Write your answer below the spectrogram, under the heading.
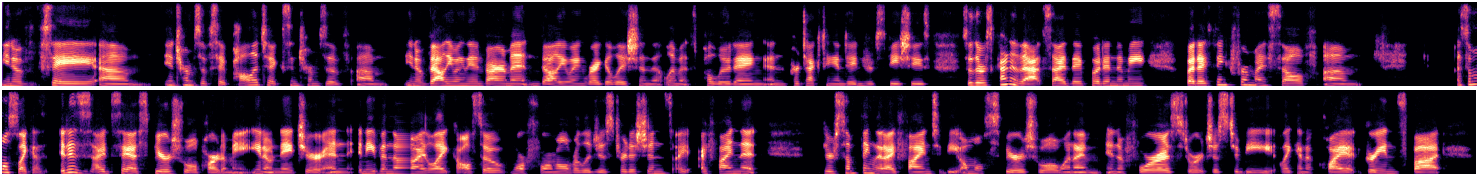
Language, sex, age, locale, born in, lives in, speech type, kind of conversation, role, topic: English, female, 45-49, en-US, United States, United States, conversation, unstructured, none, How do you incorporate nearby nature into your daily life where you live, and what does it give you?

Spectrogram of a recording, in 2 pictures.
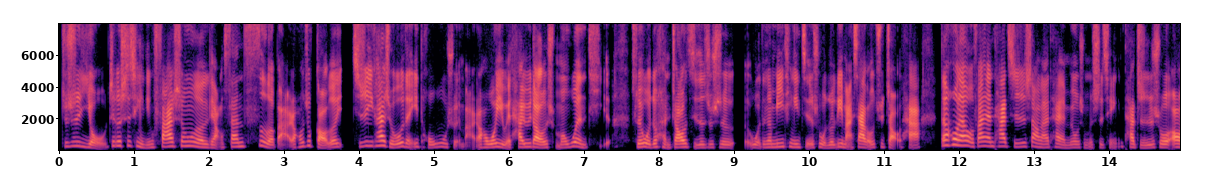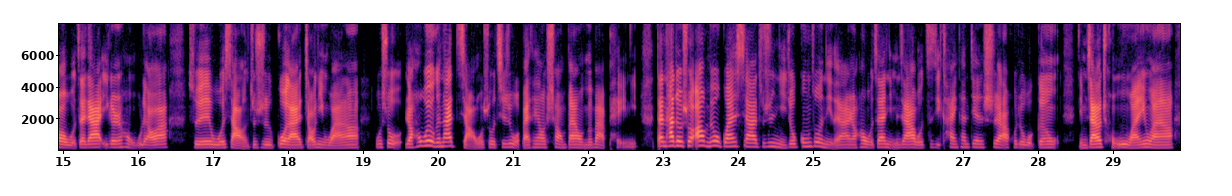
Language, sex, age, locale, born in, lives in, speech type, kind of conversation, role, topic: Chinese, female, 25-29, zh-CN, China, United States, conversation, advice, user, 如何在朋友之间设立界限而不伤害对方？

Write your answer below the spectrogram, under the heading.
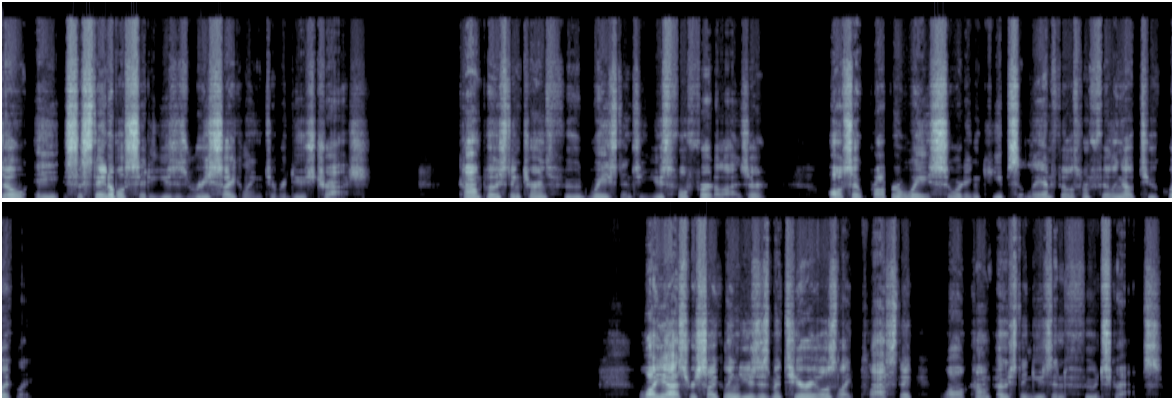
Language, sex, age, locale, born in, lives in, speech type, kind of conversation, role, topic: English, male, 30-34, en-US, United States, United States, read, expert-assistant, expert, What makes a city sustainable?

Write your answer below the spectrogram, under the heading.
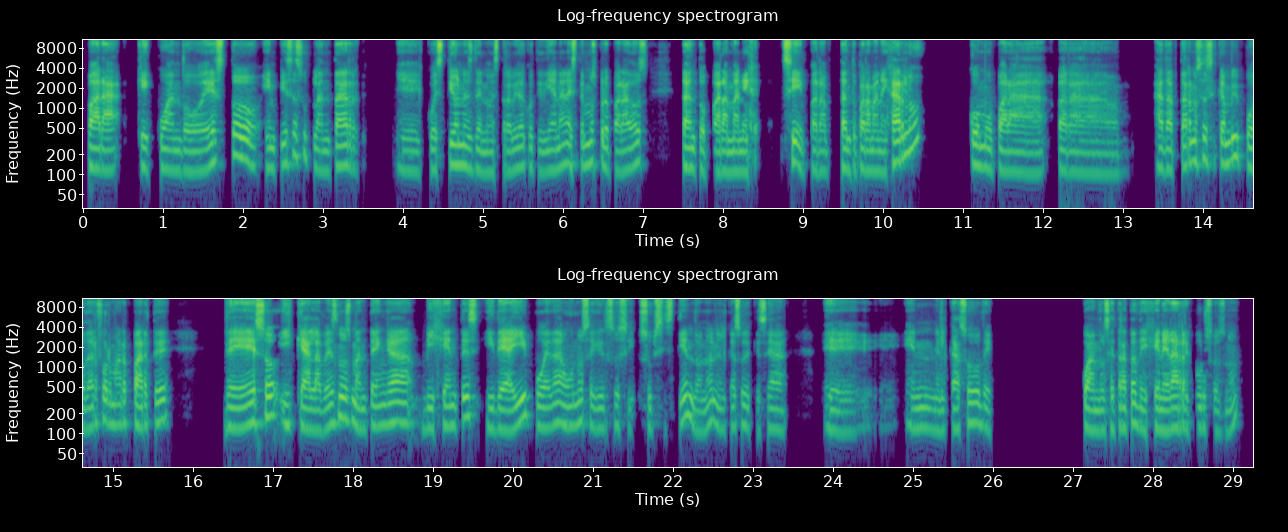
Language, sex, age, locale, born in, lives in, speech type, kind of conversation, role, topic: Spanish, male, 45-49, es-MX, Mexico, Mexico, conversation, podcast, guest, ¿Cómo crees que la inteligencia artificial cambiará la vida diaria?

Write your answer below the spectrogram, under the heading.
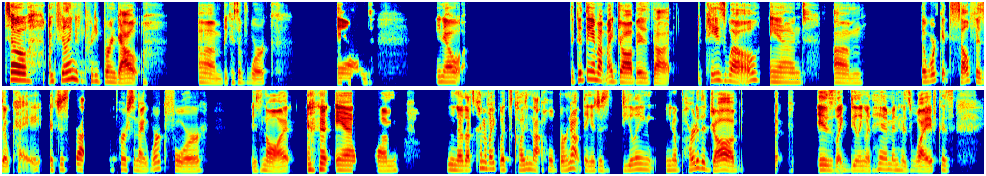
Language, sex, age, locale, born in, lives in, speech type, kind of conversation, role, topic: English, female, 40-44, en-US, United States, United States, conversation, advice, user, How can I manage feelings of burnout at work and regain energy?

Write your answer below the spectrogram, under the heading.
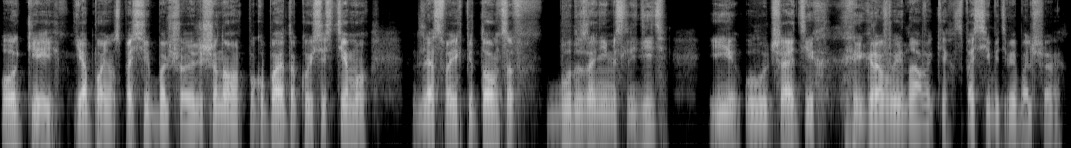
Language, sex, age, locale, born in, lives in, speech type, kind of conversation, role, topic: Russian, male, 35-39, ru-UA, Russia, Germany, read, expert-assistant, asker, Какие новые способы наблюдать за поведением домашних животных дома можно придумать?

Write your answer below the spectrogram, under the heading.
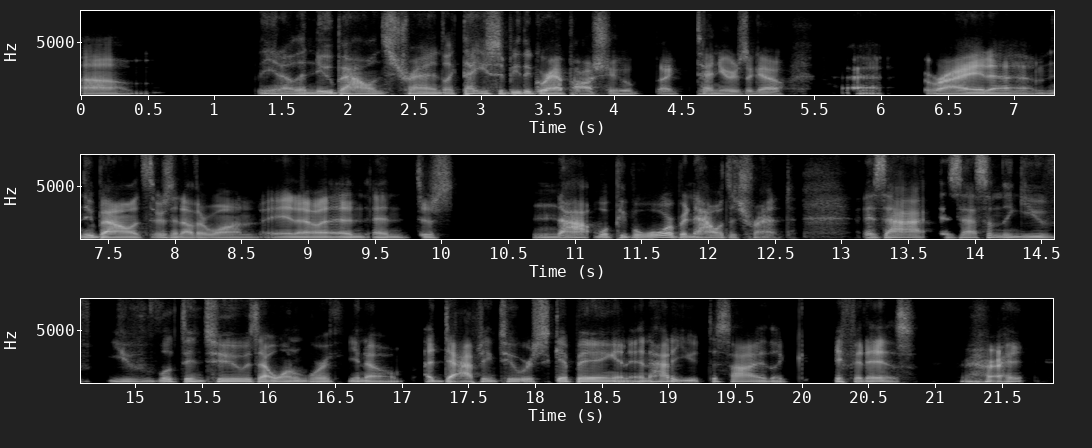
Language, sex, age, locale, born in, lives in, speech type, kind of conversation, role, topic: English, male, 18-19, en-US, United States, United States, conversation, podcast, host, How do you stay true to yourself when following trends?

